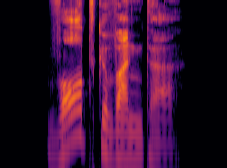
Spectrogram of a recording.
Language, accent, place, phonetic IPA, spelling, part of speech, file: German, Germany, Berlin, [ˈvɔʁtɡəˌvantɐ], wortgewandter, adjective, De-wortgewandter.ogg
- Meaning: 1. comparative degree of wortgewandt 2. inflection of wortgewandt: strong/mixed nominative masculine singular 3. inflection of wortgewandt: strong genitive/dative feminine singular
